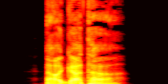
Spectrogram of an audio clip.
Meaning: inflection of ergattern: 1. first-person singular present 2. singular imperative
- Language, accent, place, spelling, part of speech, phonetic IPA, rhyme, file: German, Germany, Berlin, ergatter, verb, [ɛɐ̯ˈɡatɐ], -atɐ, De-ergatter.ogg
